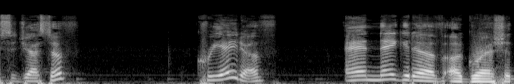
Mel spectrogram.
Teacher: here needs to be rising to suggestive creative and negative aggression that's when you drop the tone when you're at that third item the tone should fall there so you're not you're more flat your tone is a little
